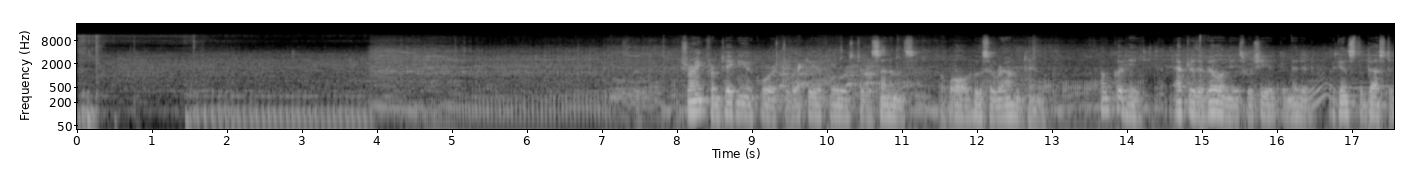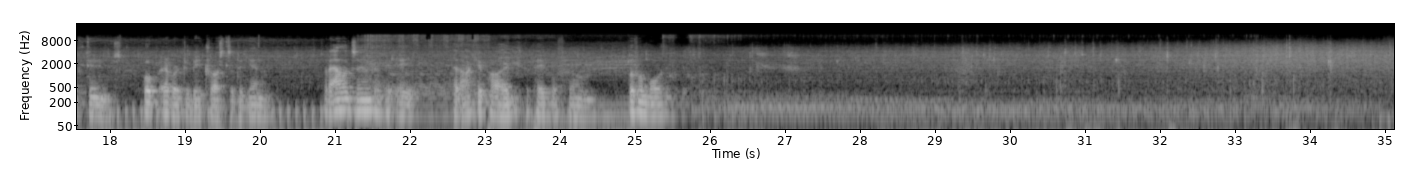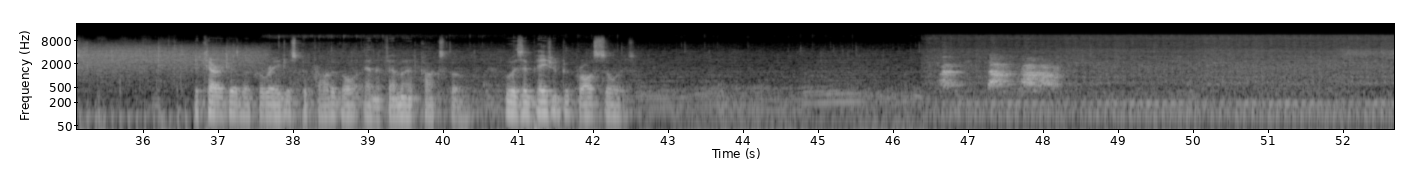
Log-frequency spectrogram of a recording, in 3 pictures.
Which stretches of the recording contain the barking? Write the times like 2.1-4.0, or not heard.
9.3-10.7, 46.4-48.2.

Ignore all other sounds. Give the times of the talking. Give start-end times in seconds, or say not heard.
7.3-12.9, 13.6-20.2, 20.9-25.7, 36.1-42.5.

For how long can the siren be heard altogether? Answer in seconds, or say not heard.
not heard.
